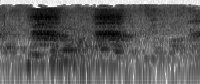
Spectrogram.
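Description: A bird giving short harsh cawing calls, three in a row about half a second apart, with faint voices underneath.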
